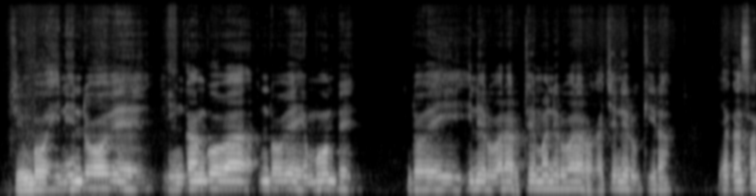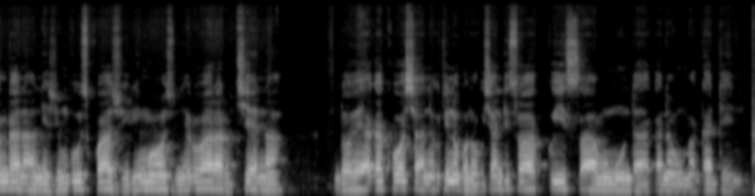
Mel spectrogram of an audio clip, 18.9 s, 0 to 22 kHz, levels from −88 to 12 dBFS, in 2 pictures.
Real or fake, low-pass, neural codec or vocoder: real; 19.8 kHz; none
